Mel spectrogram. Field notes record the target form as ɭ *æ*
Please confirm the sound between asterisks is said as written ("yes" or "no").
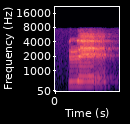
no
